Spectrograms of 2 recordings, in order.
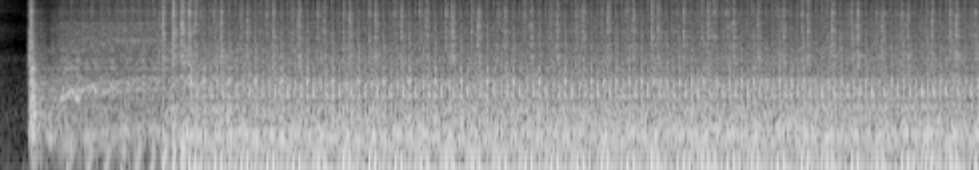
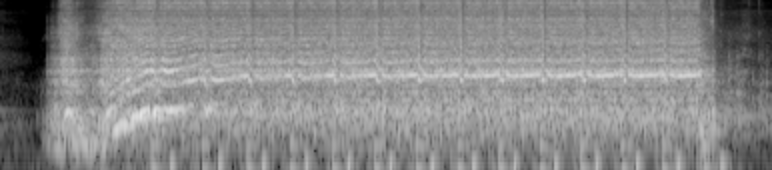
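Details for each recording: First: Poulan Pro with Craftsman-branded Briggs & Stratton opposed twin, cold start on choke; catches after a second of cranking into a steady, even twin idle, no misses; cold-blooded, carburetor needs cleaning; normal cold start. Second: Small engine cold start: starter cranks steadily with even chuffing but never fires; governor linkage misadjusted, carb solenoid not clicking or staying engaged, owner suspects an electrical fault though fuel reaches the carburetor.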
